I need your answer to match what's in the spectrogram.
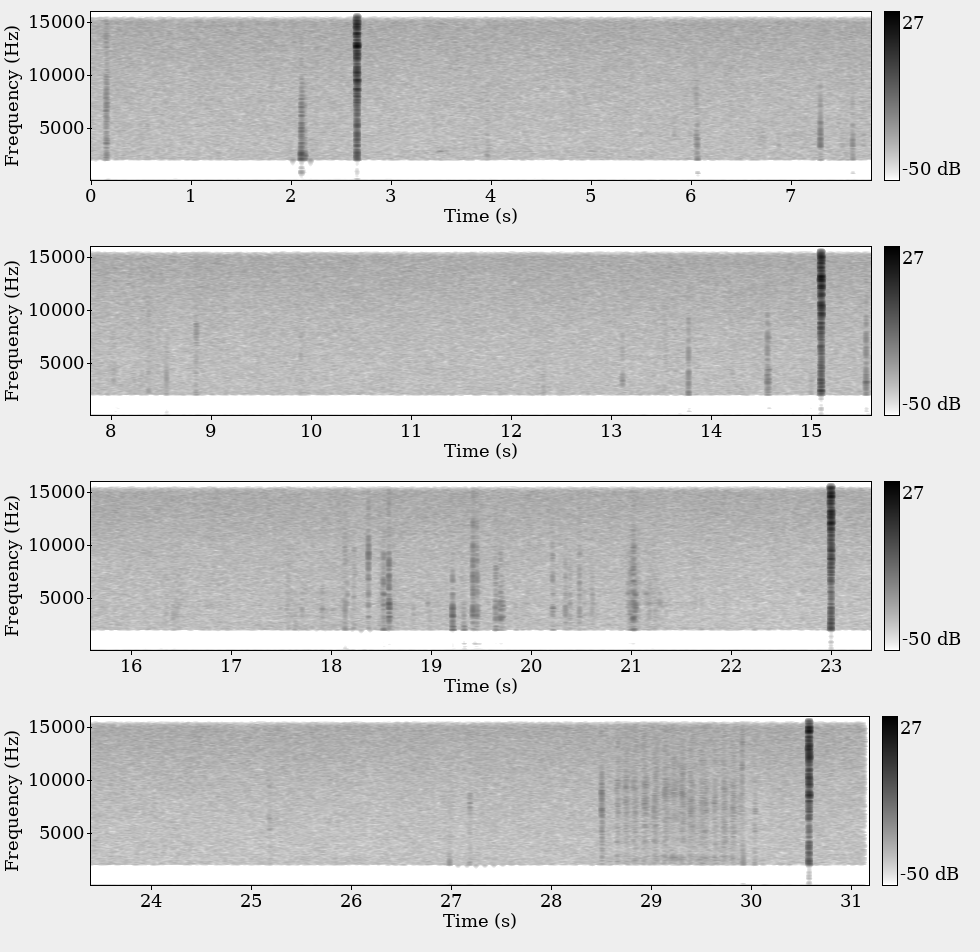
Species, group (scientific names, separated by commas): Poecilimon ornatus, Orthoptera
